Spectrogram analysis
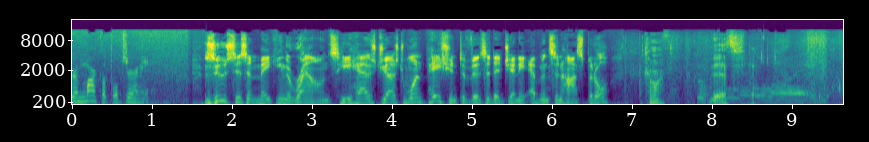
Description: Women speaking followed by man speaking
